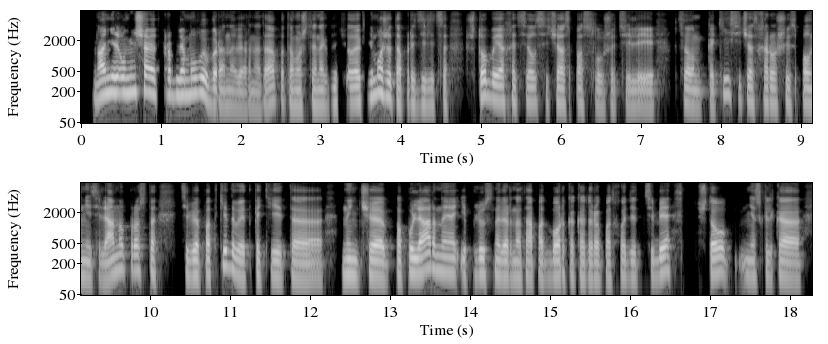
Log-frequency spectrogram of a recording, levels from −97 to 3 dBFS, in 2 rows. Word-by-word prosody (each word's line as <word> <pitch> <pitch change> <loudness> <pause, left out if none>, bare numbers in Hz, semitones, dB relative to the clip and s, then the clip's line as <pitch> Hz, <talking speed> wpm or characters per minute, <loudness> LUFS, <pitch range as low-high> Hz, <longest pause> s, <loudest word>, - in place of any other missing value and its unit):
Но 150 - +4
они 195 +2 +5
уменьшают 195 -1 +5
проблему 175 +1 +2
выбора, 125 - +3
наверное, 100 -2 -6
да. 125 - +2
Потому 110 -4 -4
что 115 +1 -4
иногда 110 +2 -4
человек 125 +1 +1
не 160 - -3
может 175 -5 +2
определиться. 115 -1 -4 0.2
"Что 165 +1 +1
бы 145 -2 +2
я 135 -1 +5
хотел 125 -1 -4
сейчас 120 -1 -2
послушать" 115 -3 -8
или 105 0 -2 0.2
в - - -36
целом 110 -3 -3
"какие 110 - -6
сейчас 130 -5 -3
хорошие 120 0 -2
исполнители". 110 -2 -3
А 110 - +7
оно 155 +4 +1
просто 150 -4 -2 0.3
тебе 120 0 +1
подкидывает 125 -3 0
какие-то 110 -2 0 0.2
нынче 120 -2 +4
популярные 135 +5 +3
и 125 - -5
плюс, 130 +1 -3
наверно, 115 -2 +1
та 110 0 +1
подборка, 115 +1 0
которая 110 0 -1
подходит 110 0 -5
тебе, 135 +6 +1 0.3
что 130 +2 +1
несколько 110 -2 0
120 Hz, 150 wpm, -25 LUFS, 110-135 Hz, 0.3 s, А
